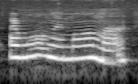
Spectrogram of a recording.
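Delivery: a hammed-up sob, voice wobbling like a child; mock sobbing. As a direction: sob it out like a toddler wanting mama. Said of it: "I sobbed".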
